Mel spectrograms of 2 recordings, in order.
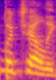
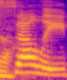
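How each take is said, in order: First: The middle consonant is a ch sound. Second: The middle consonant is an s sound. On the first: This is the Italian pronunciation. The speaker calls it right. "it's Fancy Michelli" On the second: This is the American pronunciation. The speaker calls it wrong. "she's pronouncing it the way the American way is"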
